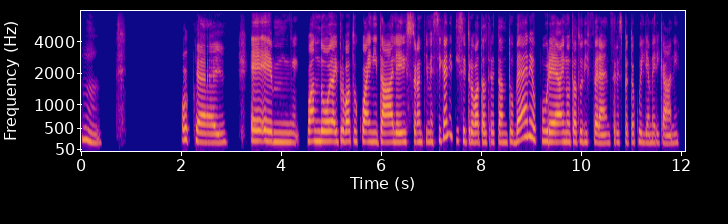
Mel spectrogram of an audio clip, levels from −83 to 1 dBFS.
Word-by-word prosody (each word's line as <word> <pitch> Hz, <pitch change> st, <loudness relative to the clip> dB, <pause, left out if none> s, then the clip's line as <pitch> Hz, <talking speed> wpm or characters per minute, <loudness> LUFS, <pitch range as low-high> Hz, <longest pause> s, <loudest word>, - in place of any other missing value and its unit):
Mh. 210 Hz, -7 st, -6 dB, 1.6 s
Okay. 195 Hz, -5 st, 0 dB, 0.5 s
E 230 Hz, -, +4 dB, 0.3 s
e 210 Hz, -, +2 dB
mh 200 Hz, -2 st, -4 dB, 0.2 s
quando 220 Hz, 0 st, +3 dB
hai 215 Hz, -1 st, +4 dB
provato 215 Hz, 0 st, 0 dB
qua 210 Hz, -2 st, +3 dB
in 205 Hz, -, -2 dB
Italia 200 Hz, 0 st, +3 dB
i 200 Hz, -, +4 dB
ristoranti 205 Hz, 0 st, -2 dB
messicani 250 Hz, -, -1 dB
ti 235 Hz, -, -12 dB
sei 225 Hz, 0 st, -5 dB
trovata 200 Hz, -1 st, +1 dB
altrettanto 200 Hz, 0 st, -4 dB
bene 295 Hz, +9 st, +3 dB
oppure 220 Hz, -4 st, +2 dB
hai 200 Hz, +1 st, +4 dB
notato 205 Hz, +1 st, -2 dB
differenze 190 Hz, -1 st, -2 dB
rispetto 195 Hz, -1 st, -7 dB
a -, -, -7 dB
quelli 195 Hz, -2 st, -6 dB
americani? 185 Hz, 0 st, -5 dB
205 Hz, 135 wpm, -22 LUFS, 195-215 Hz, 1.6 s, E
